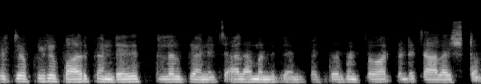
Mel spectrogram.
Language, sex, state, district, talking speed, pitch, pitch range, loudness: Telugu, male, Andhra Pradesh, Krishna, 125 wpm, 120 Hz, 115-125 Hz, -15 LUFS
